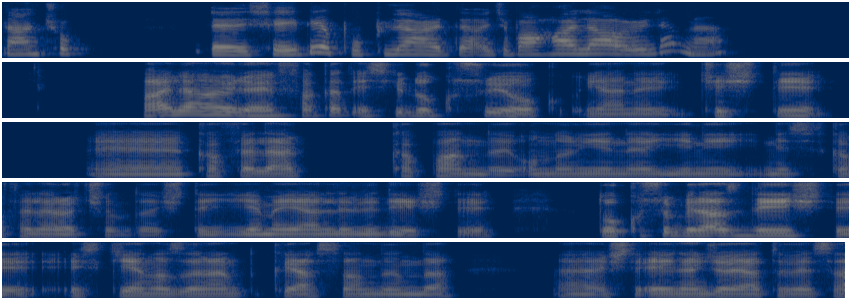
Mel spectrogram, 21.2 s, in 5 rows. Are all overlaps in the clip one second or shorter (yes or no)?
yes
